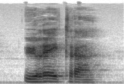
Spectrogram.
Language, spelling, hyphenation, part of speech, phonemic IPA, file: Dutch, urethra, ure‧thra, noun, /ˌyˈreː.traː/, Nl-urethra.ogg
- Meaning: urethra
